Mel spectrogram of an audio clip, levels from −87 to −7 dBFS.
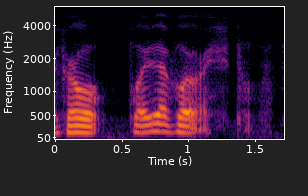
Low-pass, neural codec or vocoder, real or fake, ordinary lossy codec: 5.4 kHz; autoencoder, 44.1 kHz, a latent of 192 numbers a frame, MeloTTS; fake; none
